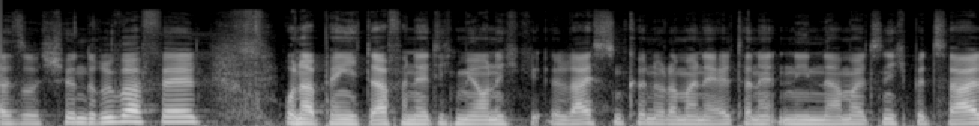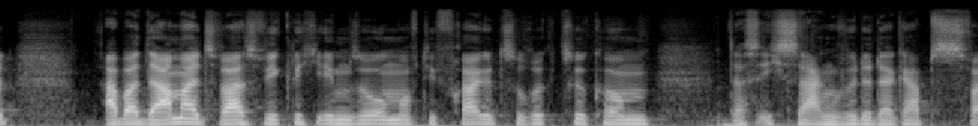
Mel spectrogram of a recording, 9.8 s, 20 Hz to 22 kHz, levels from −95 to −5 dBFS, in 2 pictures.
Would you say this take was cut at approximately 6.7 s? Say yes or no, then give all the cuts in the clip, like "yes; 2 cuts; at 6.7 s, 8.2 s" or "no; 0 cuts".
no; 1 cut; at 1.4 s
